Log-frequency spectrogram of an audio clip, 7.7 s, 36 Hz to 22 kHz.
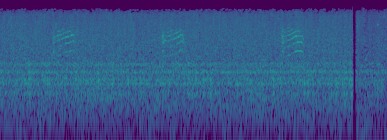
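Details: Green-tailed towhee (Pipilo chlorurus) calling while preening in Blackwood Canyon, Placer County, California, on August 29, 2017: three short, thin, cat-like mewing notes, each rising then slurring down, spaced about two seconds apart over a steady rushing background.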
